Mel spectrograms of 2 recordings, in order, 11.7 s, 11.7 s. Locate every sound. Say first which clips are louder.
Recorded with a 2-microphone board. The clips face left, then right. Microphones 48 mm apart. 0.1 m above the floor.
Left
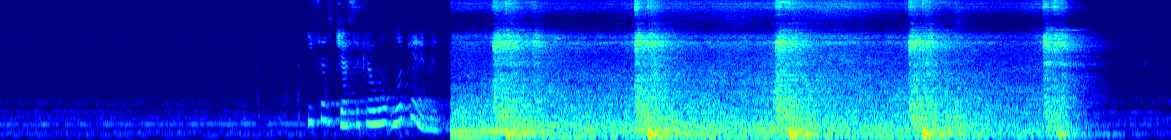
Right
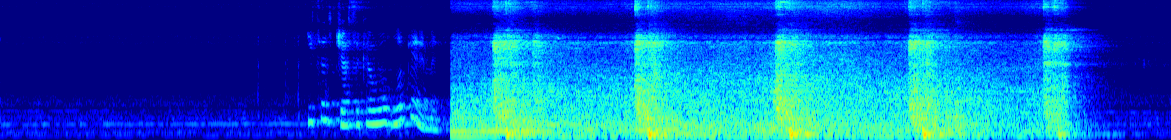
3.1 s a woman speaking: even; 5° left (ahead or behind), 1.4 m
4.5 s hammering: right 5 dB; 35° right (ahead or behind), 1.7 m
